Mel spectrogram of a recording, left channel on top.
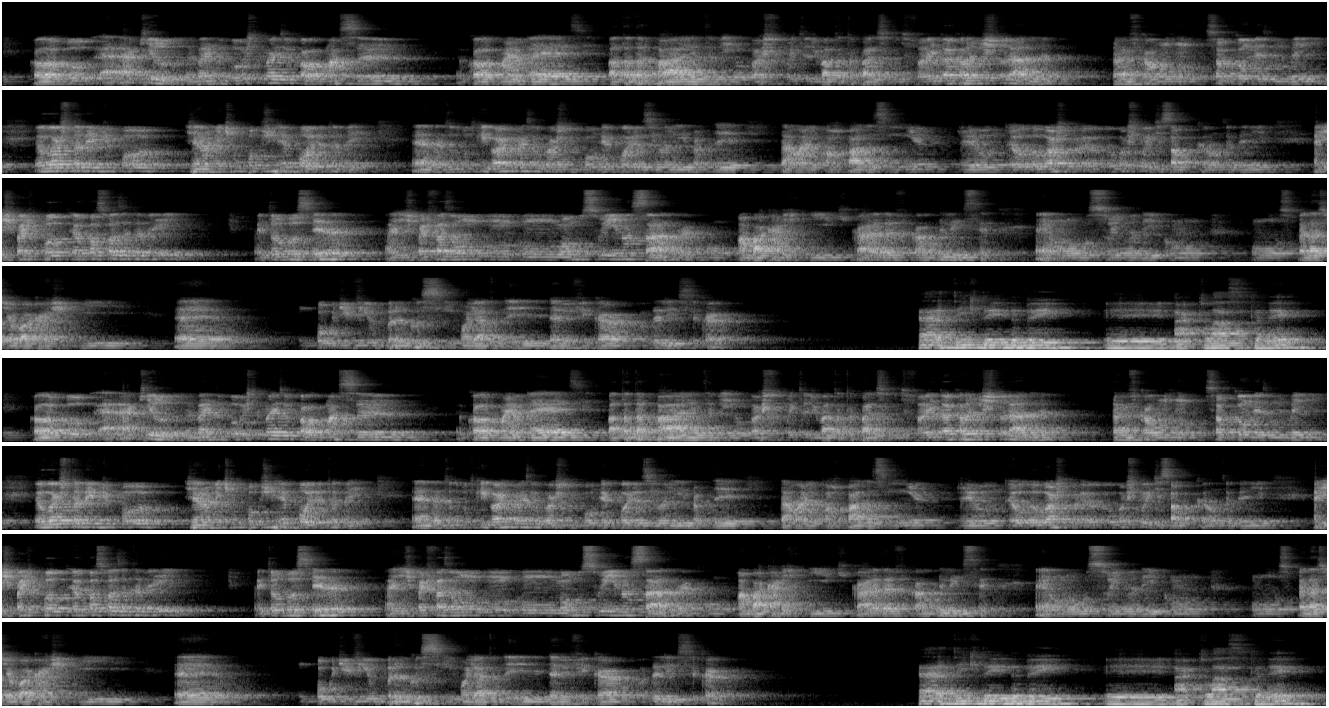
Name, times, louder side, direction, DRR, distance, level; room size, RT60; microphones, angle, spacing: voice 1, 0.3-4.1 4.7-10.5 11.1-14.8 15.1-20.8 21.0-22.5 22.8-28.3 29.0-38.7 39.0-41.0 41.5-42.0 42.7-47.0, right 1 dB, 35° right, -2 dB, 5.8 m, -24 dB
voice 2, 48.9-50.4 50.8-52.6, equal, 5° left, -2 dB, 1.5 m, -19 dB
22.5 x 9.0 x 5.6 m, 1.4 s
head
